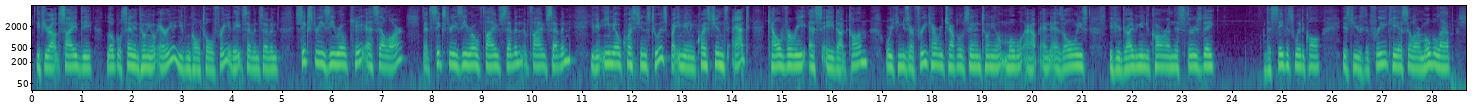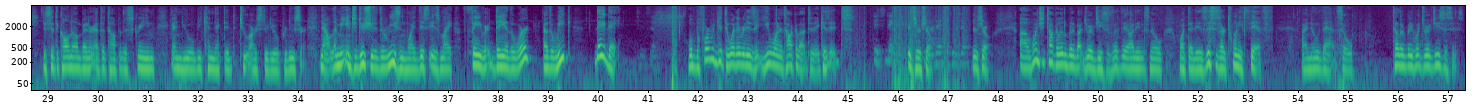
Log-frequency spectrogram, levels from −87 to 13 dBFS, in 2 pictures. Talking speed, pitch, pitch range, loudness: 175 wpm, 150 Hz, 130-165 Hz, -19 LUFS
